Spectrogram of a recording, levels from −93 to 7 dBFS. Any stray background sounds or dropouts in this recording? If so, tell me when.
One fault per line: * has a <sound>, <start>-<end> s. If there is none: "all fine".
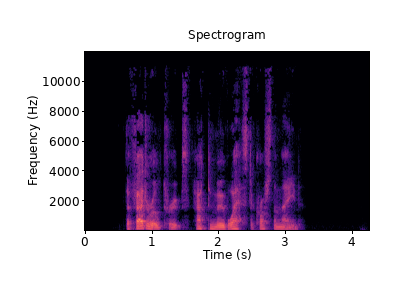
all fine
